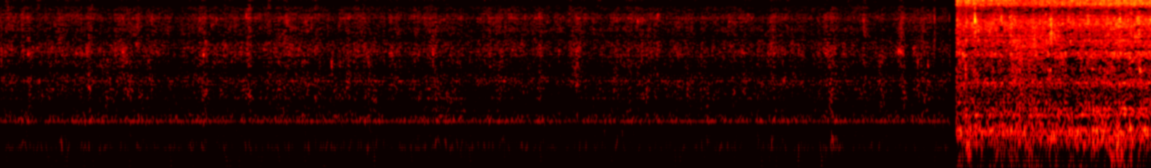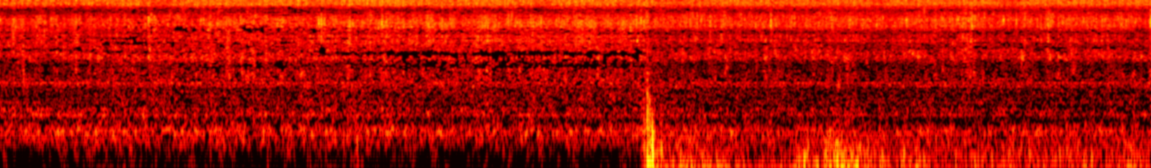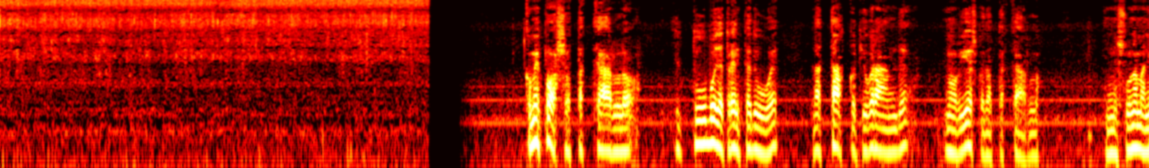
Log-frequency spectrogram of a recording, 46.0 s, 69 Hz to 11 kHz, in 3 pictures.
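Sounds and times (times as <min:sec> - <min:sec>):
fountain water splashing into pool: 0:12.8 - 0:36.4.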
